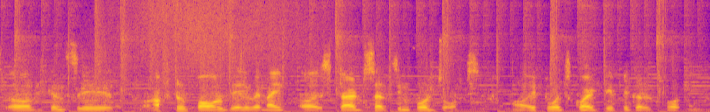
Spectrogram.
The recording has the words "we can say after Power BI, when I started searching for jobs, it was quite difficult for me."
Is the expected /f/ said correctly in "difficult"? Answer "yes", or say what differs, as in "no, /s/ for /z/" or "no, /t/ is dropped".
no, /p/ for /f/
